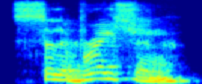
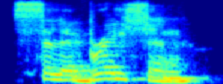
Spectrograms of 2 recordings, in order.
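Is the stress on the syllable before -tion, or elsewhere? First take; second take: before -tion; before -tion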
